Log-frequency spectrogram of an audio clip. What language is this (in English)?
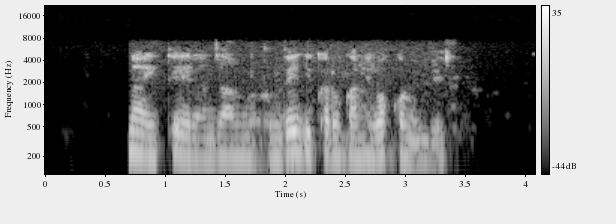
Kinyarwanda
